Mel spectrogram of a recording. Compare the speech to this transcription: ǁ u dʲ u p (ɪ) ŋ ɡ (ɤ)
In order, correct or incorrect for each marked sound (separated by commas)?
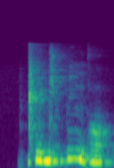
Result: incorrect, incorrect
